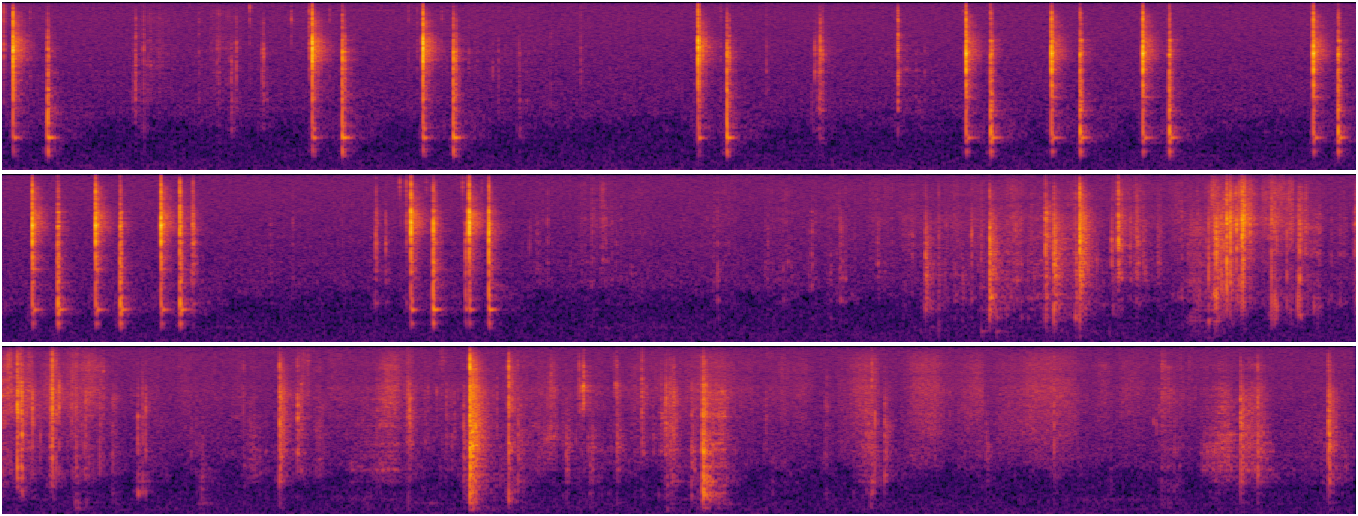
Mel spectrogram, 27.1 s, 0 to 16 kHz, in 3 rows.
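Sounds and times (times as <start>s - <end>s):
sharp clicks and knocks: 0.0s - 3.5s, 4.6s - 8.0s, 8.8s - 10.4s, 11.5s - 12.4s
packaging rustling: 14.1s - 24.7s.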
